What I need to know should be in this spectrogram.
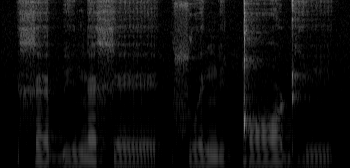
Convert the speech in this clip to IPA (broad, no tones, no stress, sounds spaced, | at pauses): x ɛ ɓ i ŋ ɛ x eː | sʷ e ŋ i ǃ ɔː ɖʱ i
